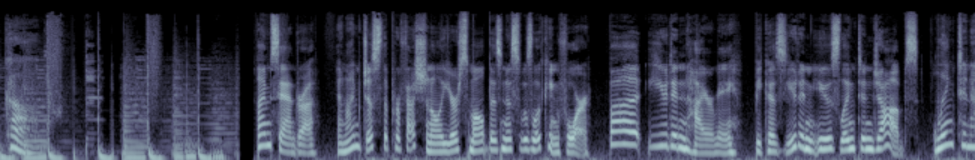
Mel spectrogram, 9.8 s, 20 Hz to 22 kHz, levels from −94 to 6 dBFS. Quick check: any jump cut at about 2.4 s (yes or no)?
yes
